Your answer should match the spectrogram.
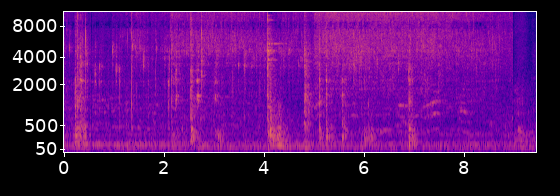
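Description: Food frying in a pan alongside running tap water, a continuous hiss and sizzle with scattered clatters and scraping at moderate volume, with faint background voices.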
